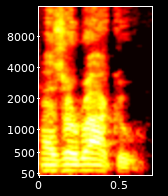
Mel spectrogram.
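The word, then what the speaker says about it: Ezeiruaku: I don't know how the pronounce his last name. It's Russ from Boston College. Is a Rocku. I've been practicing. Azaraku.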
